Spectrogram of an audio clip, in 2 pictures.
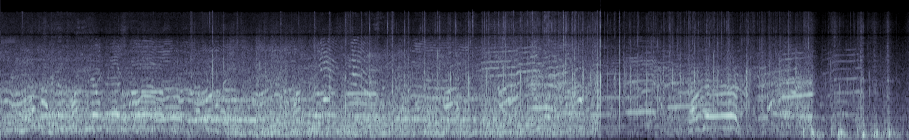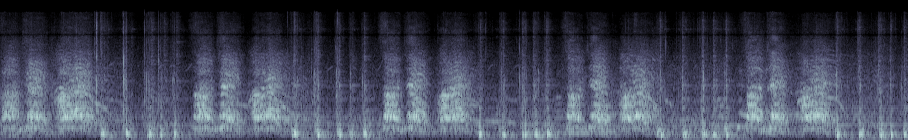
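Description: A large stadium crowd whistles and chants loudly outdoors.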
